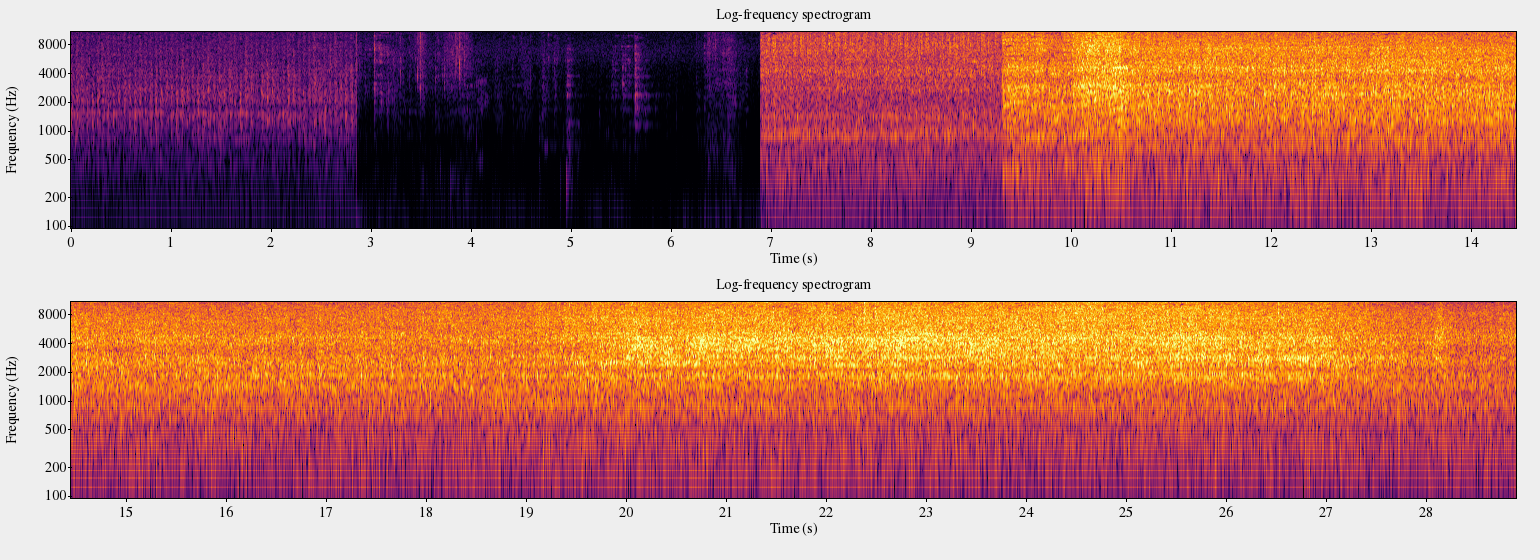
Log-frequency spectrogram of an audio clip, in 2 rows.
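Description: Petrol engine of a Peterson automated swingblade sawmill running. It comes in loud about 7 s in, revs up sharply a couple of seconds later, then holds steady at high speed. Before that there is a fainter steady engine sound and a short near-quiet gap with a few clicks.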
